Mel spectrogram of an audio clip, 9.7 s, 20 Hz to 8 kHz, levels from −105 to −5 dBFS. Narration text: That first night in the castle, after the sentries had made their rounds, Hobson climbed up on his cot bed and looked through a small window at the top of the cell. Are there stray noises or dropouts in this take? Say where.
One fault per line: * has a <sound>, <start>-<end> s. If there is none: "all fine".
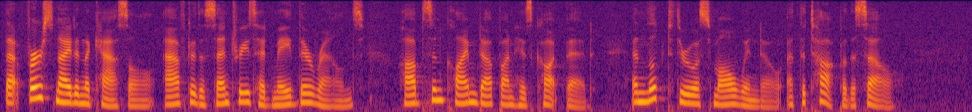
all fine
